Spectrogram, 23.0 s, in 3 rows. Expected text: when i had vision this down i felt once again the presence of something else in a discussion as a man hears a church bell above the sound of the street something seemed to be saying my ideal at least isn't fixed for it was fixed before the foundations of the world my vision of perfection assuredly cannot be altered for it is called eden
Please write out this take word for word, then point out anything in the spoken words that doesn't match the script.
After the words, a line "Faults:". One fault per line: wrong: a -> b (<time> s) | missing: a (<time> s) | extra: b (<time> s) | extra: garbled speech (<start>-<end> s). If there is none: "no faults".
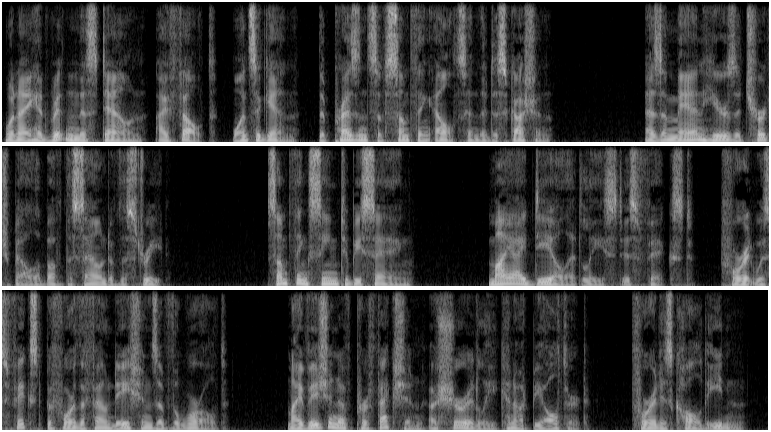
when i had written this down i felt once again the presence of something else in the discussion as a man hears a church bell above the sound of the street something seemed to be saying my ideal at least is fixed for it was fixed before the foundations of the world my vision of perfection assuredly cannot be altered for it is called eden
Faults:
wrong: vision -> written (0.5 s)
wrong: a -> the (4.8 s)
wrong: isn't -> is (13.9 s)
